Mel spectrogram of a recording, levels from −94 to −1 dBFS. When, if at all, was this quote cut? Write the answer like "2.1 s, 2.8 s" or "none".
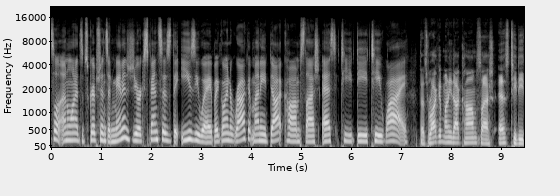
none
